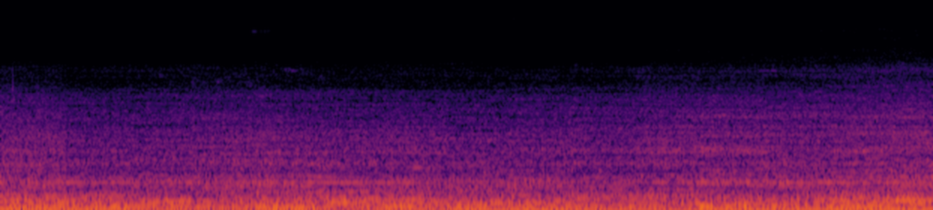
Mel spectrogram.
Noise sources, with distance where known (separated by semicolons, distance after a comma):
engine of unclear size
